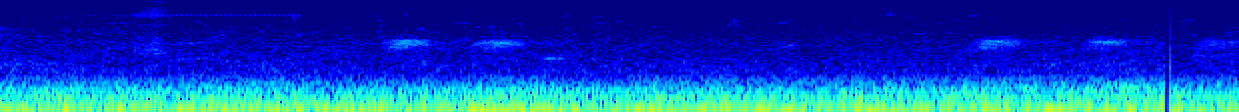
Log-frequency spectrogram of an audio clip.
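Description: A bird calling in the distance: short calls in two pairs, each pair about half a second apart, over a steady low rumble.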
